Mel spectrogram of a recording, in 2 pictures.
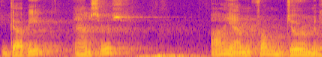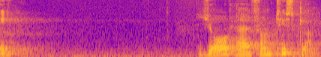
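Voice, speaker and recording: A man teaching a language lesson, reading short dialogues and translating them slowly, repeating words for his learners. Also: mid-range voice, big pitch swings, darkish tone, a little hiss or hum. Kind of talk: recorded online lecture, reading dialogues and translating. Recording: echoey room with long reverb.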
